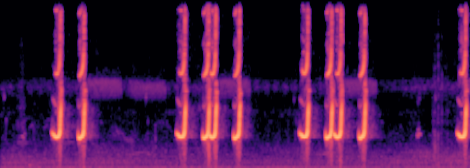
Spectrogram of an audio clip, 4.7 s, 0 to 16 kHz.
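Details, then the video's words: Rain quail giving sharp, high, metallic 'whit-whit' notes, mostly in quick pairs and threes, with short pauses between groups; the background is otherwise quiet. "Rain Quail Sound Mp3/چنگا بٹیر کی ایسی مست آواز"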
